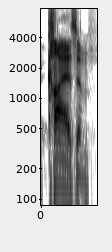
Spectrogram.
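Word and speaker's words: chiasm: Um so biblical scholars call that the kaism. How do you spell that for us?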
